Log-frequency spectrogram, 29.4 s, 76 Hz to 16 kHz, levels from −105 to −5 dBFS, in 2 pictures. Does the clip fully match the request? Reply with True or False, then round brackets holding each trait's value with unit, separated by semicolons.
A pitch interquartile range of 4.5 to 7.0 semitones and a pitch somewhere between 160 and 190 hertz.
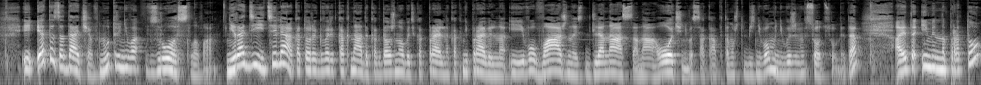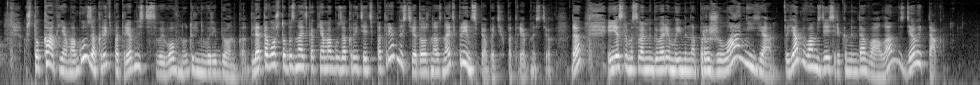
True (4.9 semitones; 185 Hz)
